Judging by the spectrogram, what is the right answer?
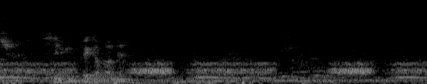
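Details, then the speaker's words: Simulated breathing from a lifelike training mannequin portraying an asthmatic patient in paramedic training: fast breathing at about 30 a minute with musical wheezes, imitating severe asthma. "so it's actually breathing that sound that we hear is simulated breathing of the actual mannequin that is correct"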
